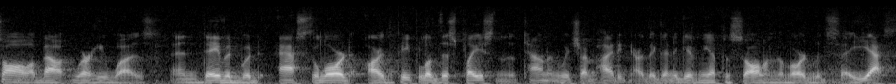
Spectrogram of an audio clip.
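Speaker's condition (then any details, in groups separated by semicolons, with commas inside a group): No condition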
